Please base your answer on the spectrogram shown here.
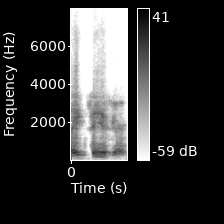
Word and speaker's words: Xavier: good friend over there Xavier Murphy um sorry not Xavier let me say it right Xavier Murphy uh I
